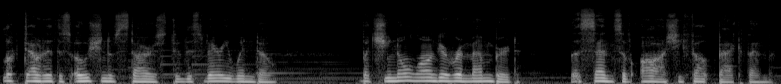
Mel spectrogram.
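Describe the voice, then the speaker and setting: A young man voicing a shy, dutiful young male general who reads a bedtime story aloud in a whispered role-play, soft, earnest and easily flustered. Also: medium pitch, moderate pace, soft background music, close to an everyday voice. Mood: gentle storytelling.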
